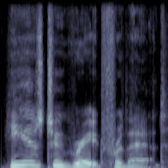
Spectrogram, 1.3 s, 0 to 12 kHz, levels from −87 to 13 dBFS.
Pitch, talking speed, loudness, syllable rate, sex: 175 Hz, 285 wpm, -16 LUFS, 5.1 syllables/s, male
